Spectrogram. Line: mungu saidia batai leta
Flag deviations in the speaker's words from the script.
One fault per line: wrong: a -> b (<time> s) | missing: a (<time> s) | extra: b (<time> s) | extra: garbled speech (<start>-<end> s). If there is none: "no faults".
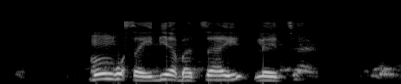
no faults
